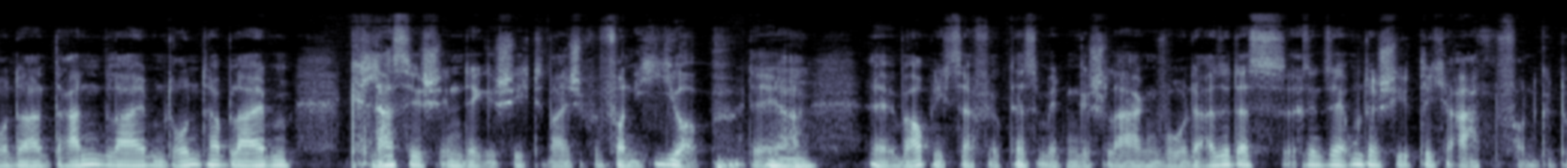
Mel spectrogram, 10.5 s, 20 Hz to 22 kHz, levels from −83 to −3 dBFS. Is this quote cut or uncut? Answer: cut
